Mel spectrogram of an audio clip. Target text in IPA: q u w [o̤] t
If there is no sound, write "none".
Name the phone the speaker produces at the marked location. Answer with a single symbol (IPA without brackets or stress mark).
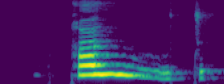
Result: o̤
